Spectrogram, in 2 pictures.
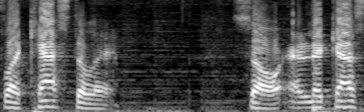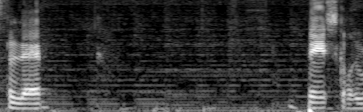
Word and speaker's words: Le Castellet: I was saying Le Castellet. That's wrong. It's Le Castellet.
